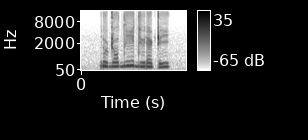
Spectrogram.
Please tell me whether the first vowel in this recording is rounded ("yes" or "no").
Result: yes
